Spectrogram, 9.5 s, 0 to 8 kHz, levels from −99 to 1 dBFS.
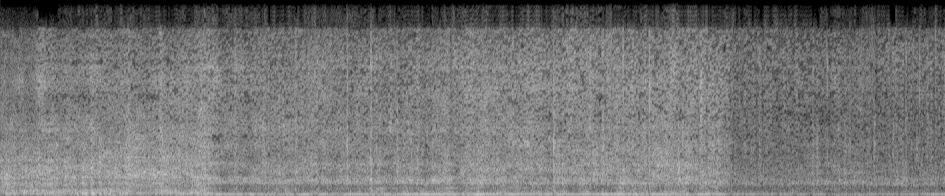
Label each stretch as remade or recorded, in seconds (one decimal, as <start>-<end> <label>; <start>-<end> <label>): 0.0-7.0 remade; 7.0-7.9 recorded; 7.9-8.7 remade; 8.7-9.5 recorded

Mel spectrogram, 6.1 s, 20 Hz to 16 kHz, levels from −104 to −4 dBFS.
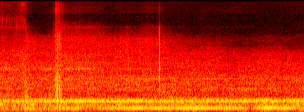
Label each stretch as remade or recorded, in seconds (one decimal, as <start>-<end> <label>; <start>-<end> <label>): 0.0-2.3 recorded; 2.3-3.4 remade; 3.4-4.0 recorded; 4.0-5.1 remade; 5.1-6.1 recorded

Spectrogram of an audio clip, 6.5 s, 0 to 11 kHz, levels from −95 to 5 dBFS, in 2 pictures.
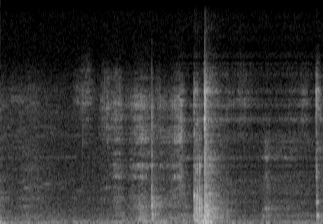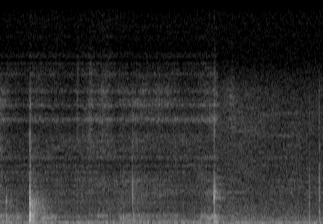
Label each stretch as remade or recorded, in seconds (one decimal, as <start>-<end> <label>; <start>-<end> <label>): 0.0-1.8 recorded; 1.8-5.4 remade; 5.4-6.5 recorded

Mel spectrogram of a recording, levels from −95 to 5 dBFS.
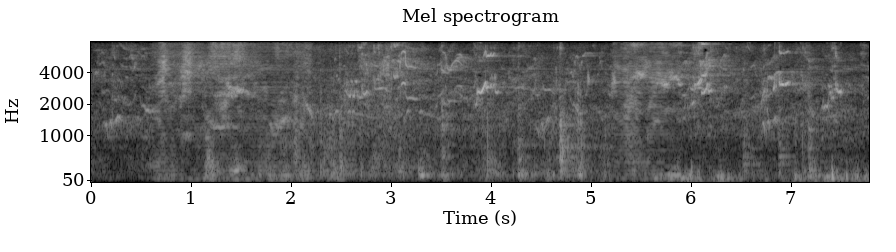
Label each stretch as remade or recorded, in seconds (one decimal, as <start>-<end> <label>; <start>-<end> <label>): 0.0-0.6 recorded; 0.6-2.2 remade; 2.2-5.2 recorded; 5.2-5.9 remade; 5.9-7.8 recorded

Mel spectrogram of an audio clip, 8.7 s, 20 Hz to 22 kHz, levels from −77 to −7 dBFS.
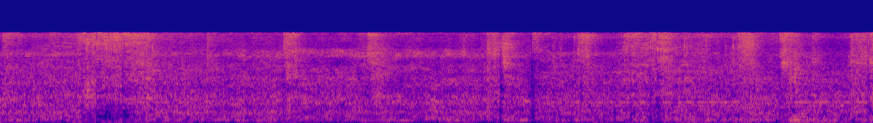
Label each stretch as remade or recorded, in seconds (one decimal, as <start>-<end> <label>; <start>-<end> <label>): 0.0-1.9 recorded; 1.9-5.5 remade; 5.5-7.4 recorded; 7.4-7.9 remade; 7.9-8.7 recorded

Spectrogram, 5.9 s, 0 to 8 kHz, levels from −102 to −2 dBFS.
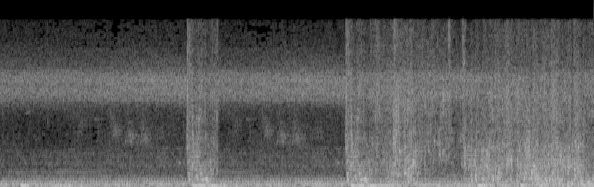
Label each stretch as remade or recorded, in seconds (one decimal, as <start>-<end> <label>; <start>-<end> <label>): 0.0-3.2 recorded; 3.2-5.9 remade

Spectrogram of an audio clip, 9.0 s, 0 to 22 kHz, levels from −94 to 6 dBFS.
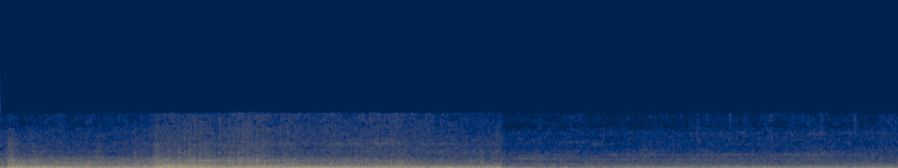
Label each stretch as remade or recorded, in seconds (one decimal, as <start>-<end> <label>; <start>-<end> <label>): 0.0-9.0 recorded

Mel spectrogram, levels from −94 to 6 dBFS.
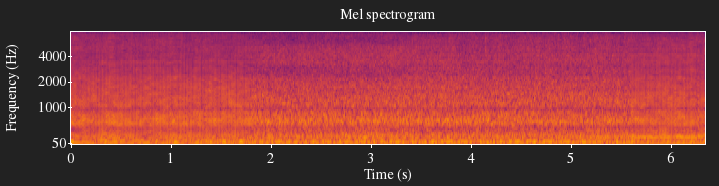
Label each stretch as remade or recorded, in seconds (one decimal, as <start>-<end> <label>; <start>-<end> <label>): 0.0-1.8 remade; 1.8-5.6 recorded; 5.6-6.3 remade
